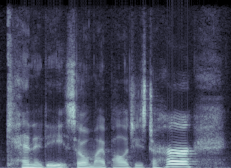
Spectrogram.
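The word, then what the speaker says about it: Chennedy: you pronounce the name even though it's spelled ch ch you just pronounced it Kennedy so my apologies to her Kennedy do do we have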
